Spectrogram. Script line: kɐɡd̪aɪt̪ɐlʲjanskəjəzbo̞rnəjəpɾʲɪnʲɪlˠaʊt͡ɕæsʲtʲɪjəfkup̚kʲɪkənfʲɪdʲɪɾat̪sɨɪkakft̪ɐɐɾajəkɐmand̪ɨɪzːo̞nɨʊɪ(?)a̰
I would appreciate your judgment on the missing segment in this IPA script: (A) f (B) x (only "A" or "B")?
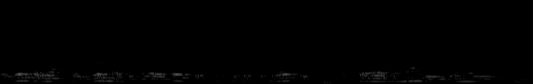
A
